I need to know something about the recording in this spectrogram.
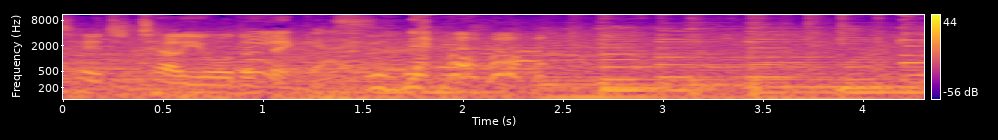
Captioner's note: laughs; chill guitar music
